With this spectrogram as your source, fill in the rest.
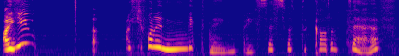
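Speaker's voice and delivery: scornful, loud, swooping, scoffing tone. Voicing a character who scoffs at another character: scoffing. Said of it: "a scoffing sound".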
